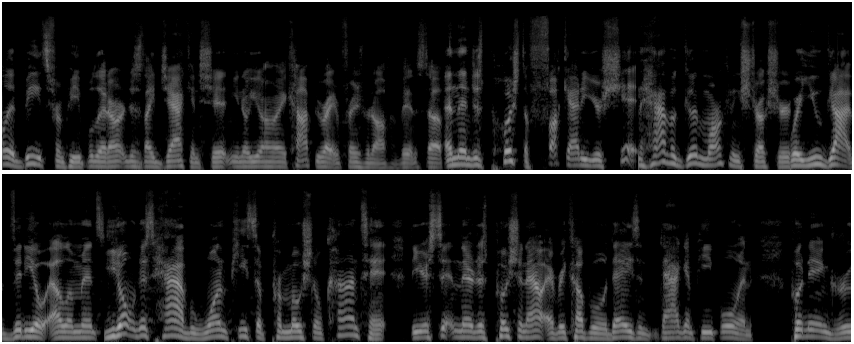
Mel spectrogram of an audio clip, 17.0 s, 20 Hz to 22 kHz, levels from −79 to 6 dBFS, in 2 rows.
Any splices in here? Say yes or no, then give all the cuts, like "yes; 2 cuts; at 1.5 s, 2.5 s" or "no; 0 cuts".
yes; 4 cuts; at 4.4 s, 6.4 s, 7.9 s, 9.5 s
